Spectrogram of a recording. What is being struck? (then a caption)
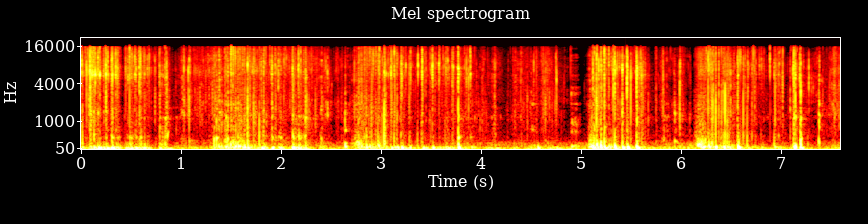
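Soap bar shaved with a blade. A solid, dry green soap bar held in the hand is shaved with a utility knife blade, producing dense, crisp crackling and tearing scrapes with a heavy low body. Bursts of shaving come in uneven runs, with short quieter gaps between strokes.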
